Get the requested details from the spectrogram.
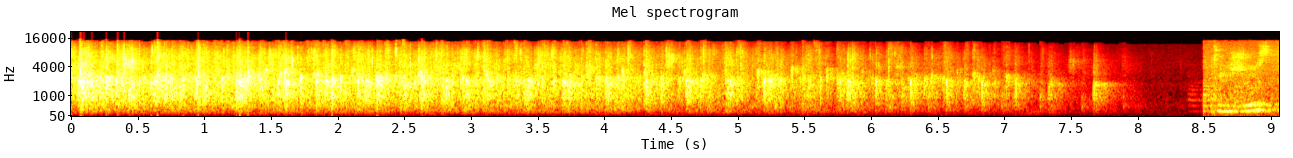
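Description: An audience applauds, then fades away.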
